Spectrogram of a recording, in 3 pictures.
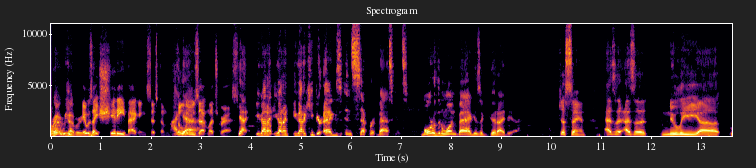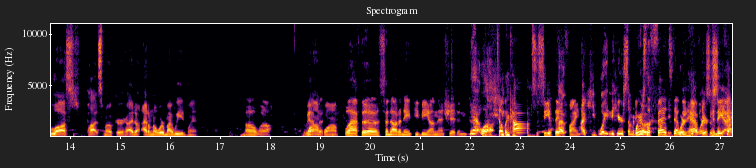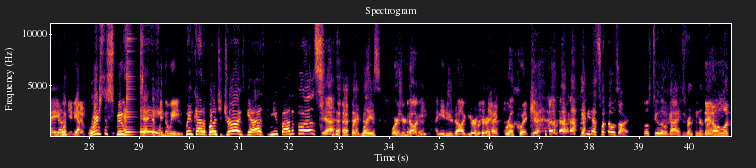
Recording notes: This episode of the Forum is brought to you live from Chillderburg, TX, out of the WTF tent.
